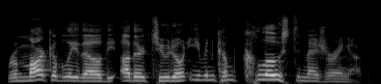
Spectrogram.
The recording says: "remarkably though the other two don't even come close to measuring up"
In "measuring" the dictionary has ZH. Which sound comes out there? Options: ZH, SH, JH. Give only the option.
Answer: ZH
